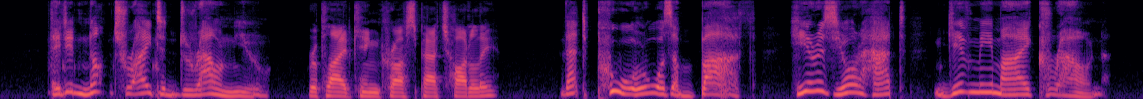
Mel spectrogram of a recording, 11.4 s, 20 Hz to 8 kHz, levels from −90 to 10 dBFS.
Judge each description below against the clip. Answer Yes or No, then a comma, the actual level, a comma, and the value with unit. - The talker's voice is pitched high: No, medium, 165 Hz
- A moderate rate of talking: No, slow, 125 wpm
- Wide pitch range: Yes, wide, 8.5 semitones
